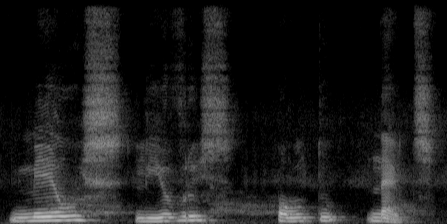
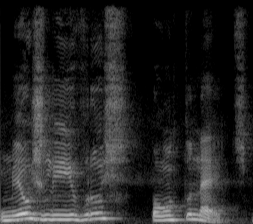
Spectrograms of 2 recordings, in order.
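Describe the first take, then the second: First: It is said slowly and deliberately. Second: It is said at a normal, quicker pace.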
